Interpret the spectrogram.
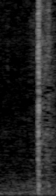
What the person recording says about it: Quando viene premuta, questa bottiglia si ammaccerà e emetterà un suono , il che significa che questa bottiglia di ecobrick è meno densa.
